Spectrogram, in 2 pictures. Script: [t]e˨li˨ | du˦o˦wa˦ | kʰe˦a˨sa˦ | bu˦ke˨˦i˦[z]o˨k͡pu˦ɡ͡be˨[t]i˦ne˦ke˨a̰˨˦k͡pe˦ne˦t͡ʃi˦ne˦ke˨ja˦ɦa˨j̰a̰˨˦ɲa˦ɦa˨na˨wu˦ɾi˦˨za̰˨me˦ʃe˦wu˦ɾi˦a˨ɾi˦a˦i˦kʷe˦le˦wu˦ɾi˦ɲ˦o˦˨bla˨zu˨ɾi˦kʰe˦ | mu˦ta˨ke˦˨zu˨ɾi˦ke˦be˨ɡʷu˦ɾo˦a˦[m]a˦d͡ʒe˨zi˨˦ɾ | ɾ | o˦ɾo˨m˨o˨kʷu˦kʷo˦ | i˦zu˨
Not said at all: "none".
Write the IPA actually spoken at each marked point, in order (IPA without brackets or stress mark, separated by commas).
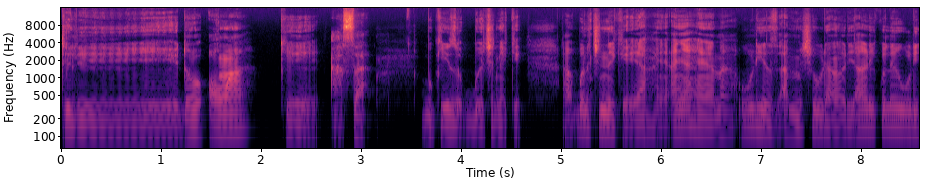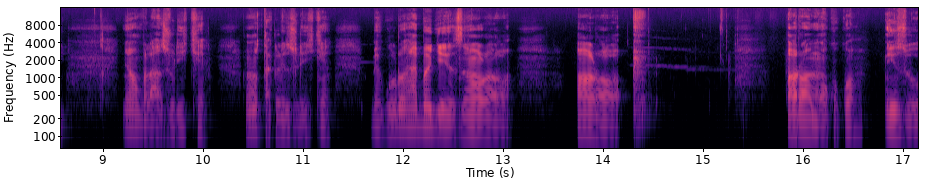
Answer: t, z, t͡ʃ, b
